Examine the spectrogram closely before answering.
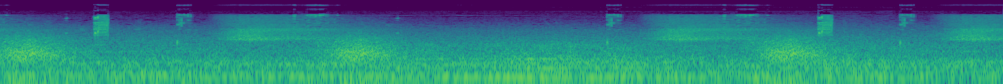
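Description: Soft clicks sound as menu windows switch.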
